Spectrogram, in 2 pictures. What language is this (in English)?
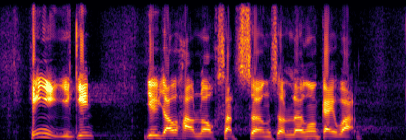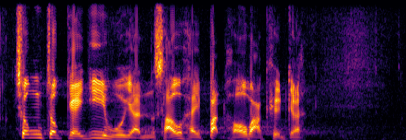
Cantonese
